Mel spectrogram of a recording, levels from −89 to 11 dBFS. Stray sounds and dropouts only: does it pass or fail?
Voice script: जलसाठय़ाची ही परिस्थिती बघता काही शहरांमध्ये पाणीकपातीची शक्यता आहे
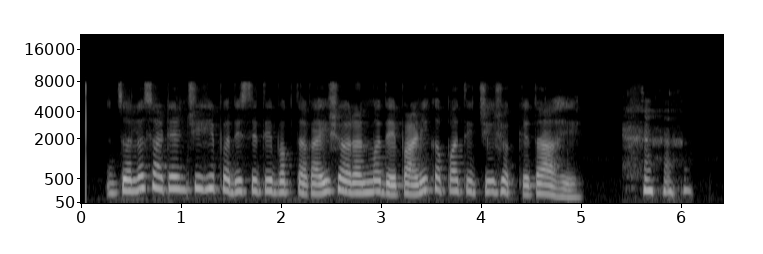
fail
